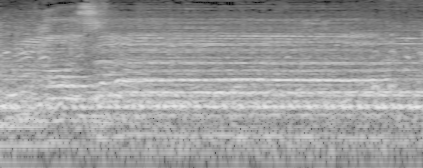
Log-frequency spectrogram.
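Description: Many voices singing a samba school's parade song together, holding one long note from about a second in.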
